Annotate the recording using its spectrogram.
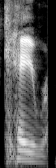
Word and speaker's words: Cairo: It's like a famous place, but I kind of eye roll that Storm, the Egyptian goddess, finds herself in Cairo, Illinois, which I believe is actually pronounced Cairo.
